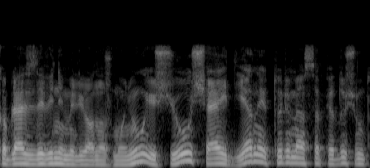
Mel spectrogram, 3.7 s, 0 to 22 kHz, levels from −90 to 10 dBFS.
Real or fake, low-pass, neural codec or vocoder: real; 7.2 kHz; none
